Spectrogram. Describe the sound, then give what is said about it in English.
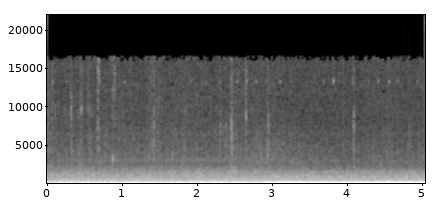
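A big truck and trailer rolls past, a steady low engine rumble with droning tones that deepen and swell partway through, with no one talking. “Let me see if I can find it after this this big truck and trailer passes me.”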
